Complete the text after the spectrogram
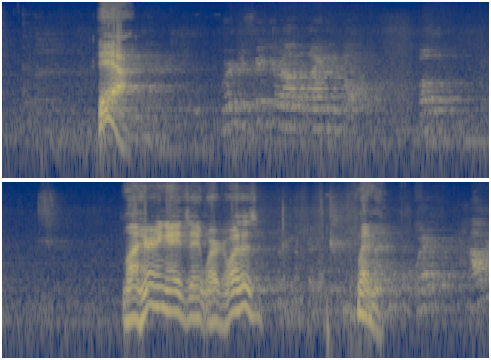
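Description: A man's voice rises in loud, emphatic outbursts through a microphone.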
